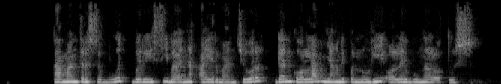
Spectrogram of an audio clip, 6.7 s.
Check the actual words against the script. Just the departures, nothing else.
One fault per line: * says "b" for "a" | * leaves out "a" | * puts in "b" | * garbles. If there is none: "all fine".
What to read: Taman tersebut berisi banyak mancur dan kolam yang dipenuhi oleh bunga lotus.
* puts in "air"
